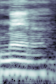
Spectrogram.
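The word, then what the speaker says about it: מן: these passages the yahudim are referring to the Mana that was given to Israel when they came out of Egypt yahusha is telling them that he is the true Mana the true bread of Elohim to understand this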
